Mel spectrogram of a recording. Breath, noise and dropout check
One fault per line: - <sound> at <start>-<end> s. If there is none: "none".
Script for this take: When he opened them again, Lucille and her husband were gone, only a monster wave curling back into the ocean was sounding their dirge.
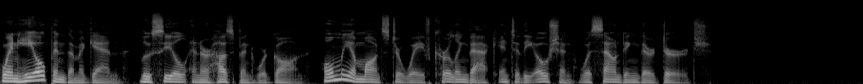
none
